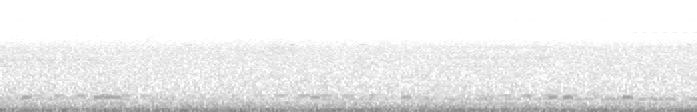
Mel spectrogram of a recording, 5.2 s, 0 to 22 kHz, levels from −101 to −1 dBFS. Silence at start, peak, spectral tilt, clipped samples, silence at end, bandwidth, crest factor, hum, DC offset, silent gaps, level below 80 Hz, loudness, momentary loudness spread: 0 s; -48 dBFS; -7 dB/octave; under 0.1%; 0 s; 10.5 kHz; 12 dB; none; under 0.1%; none; -62 dBFS; -63 LUFS; 2 LU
